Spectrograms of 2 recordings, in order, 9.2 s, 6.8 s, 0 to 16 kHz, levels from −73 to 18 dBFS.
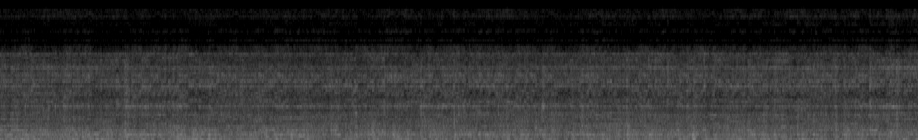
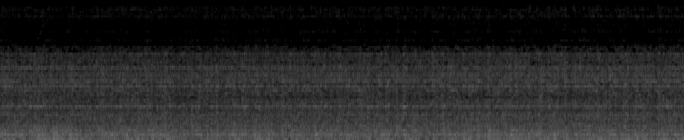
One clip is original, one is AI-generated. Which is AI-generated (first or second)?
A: first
